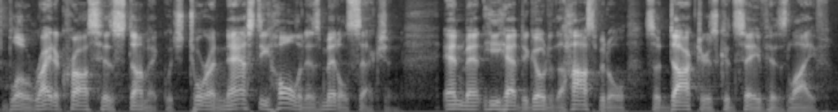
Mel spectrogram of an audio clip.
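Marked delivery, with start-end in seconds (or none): none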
